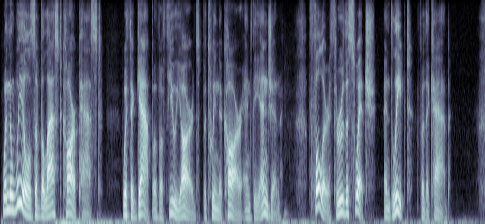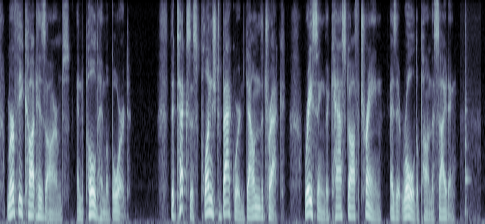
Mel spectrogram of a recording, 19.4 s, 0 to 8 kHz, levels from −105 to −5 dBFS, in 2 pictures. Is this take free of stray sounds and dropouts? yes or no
no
